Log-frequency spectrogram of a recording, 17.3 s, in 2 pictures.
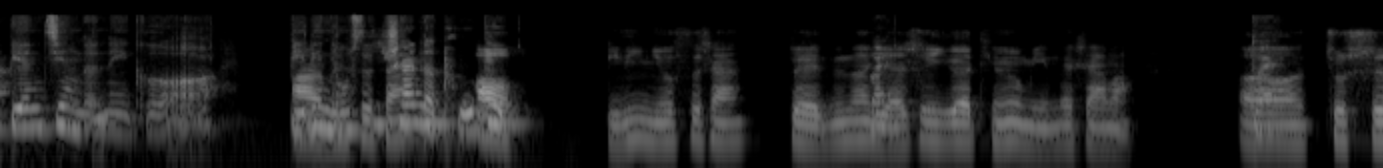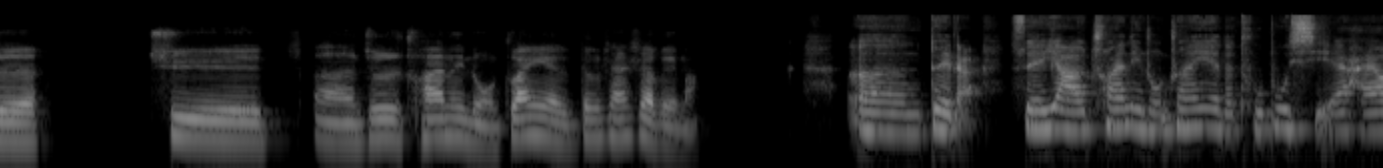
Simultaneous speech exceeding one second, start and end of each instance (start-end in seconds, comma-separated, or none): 1.8-3.2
